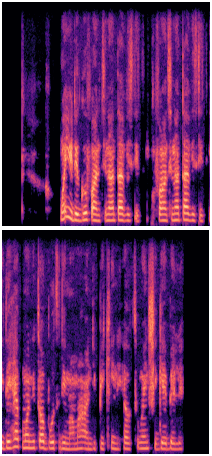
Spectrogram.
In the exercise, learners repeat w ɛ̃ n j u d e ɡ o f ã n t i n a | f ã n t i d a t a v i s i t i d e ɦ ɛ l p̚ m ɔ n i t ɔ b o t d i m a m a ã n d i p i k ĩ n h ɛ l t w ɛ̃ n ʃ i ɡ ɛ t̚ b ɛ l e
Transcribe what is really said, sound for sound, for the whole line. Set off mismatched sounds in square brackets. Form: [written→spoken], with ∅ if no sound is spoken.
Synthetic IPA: w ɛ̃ n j u d e ɡ o f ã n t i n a | f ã n t i [d→n] a t a v i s i t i d e ɦ ɛ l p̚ m ɔ n i t ɔ b o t d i m a m a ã n d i p i [k→kʰ] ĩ n h ɛ l t w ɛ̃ n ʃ i ɡ ɛ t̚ b ɛ l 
